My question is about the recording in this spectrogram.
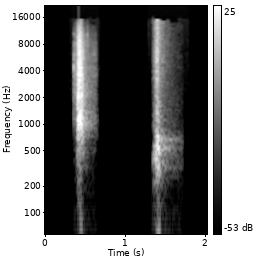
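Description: Two short pop-like sound effects about a second apart, each fading away quickly, accompanying a logo intro animation.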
